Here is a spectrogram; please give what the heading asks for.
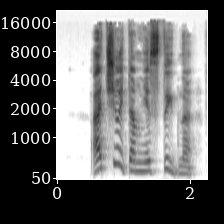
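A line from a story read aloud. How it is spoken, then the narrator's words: Dismissive snort. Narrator (Russian): фыркнул Володя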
